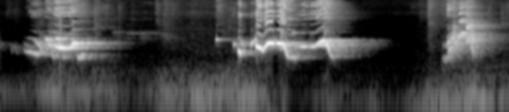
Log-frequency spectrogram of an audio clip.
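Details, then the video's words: Black-naped oriole song used as a lure to make quiet orioles sing: a warbled whistle, then a longer fluty phrase with sharp upward flicks, and a rougher nasal note at the end, over a faint hum. "Suara kepodang gacor ini bisa di jadikan pancingan kepodang malas bunyi"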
